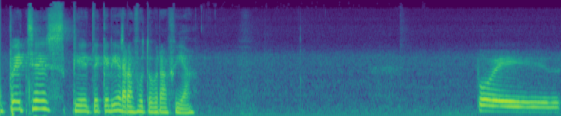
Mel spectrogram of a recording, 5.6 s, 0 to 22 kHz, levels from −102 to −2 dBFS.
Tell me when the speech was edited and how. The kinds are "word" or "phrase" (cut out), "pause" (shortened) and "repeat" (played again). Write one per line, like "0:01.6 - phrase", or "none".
0:01.2 - word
